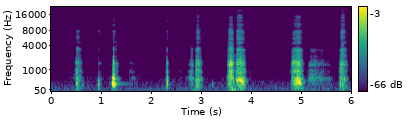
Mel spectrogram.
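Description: Several sharp, explosive bursts with quick breaths drawn in between, some muffled as if held back: a run of sneezes.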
